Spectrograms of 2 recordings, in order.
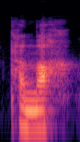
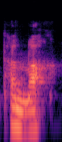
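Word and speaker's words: תנ״ך: 특별히 시편으로 대표가 되는 그러한 책들인데 이 세 글자 토라의 T, 네빔의 N, 케투빔의 K를 합해가지고 이것은 이제 뒤에 가면 히브리에서 흐 발음이 나오거든요. 그래서 타나흐 그 모음 R을 더해가지고 타나흐 이렇게 얘기를 합니다.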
